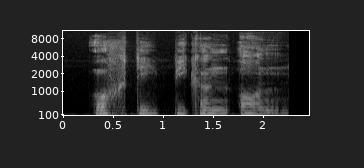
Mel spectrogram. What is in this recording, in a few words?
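Okhti Pikan On Russian, Beelzebub pronounciations; Fourth Way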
